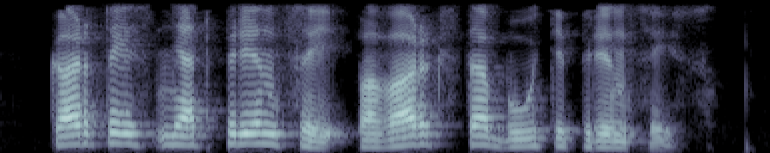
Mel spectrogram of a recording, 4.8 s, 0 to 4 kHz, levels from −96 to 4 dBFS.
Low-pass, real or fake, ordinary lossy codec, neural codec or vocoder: 3.6 kHz; real; MP3, 32 kbps; none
